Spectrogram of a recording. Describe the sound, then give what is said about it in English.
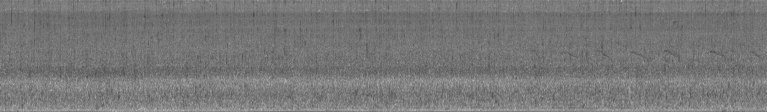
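A small, crystal-clear rocky creek flows steadily, its water splashing and trickling over many different coloured stones in a continuous, even wash of sound that never pauses or changes much in level. “Sleep Meditation Listening to Water in a Stream”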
